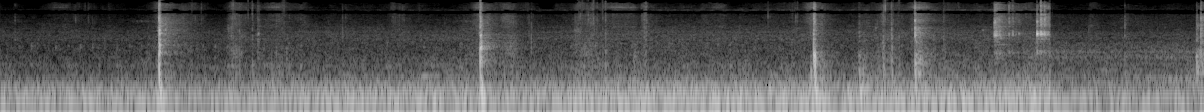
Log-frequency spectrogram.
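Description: A series of sharp knocks at irregular intervals, about seven in all, over a low steady rumble.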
